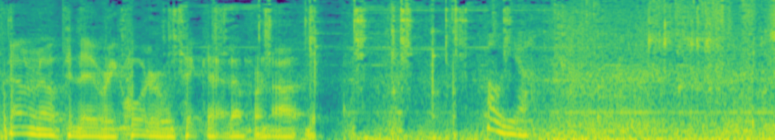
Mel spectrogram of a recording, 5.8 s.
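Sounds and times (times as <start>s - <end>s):
speech: 0.2s - 2.4s, 3.7s - 4.2s
crunching from biting into air-fried food: 4.3s - 5.8s.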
